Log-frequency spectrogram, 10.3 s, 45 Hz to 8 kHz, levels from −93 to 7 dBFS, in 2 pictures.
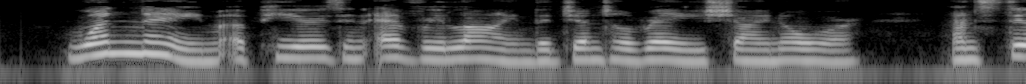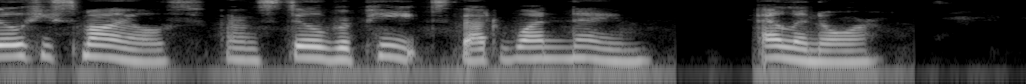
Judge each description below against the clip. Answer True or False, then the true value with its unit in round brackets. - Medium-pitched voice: False (205 Hz)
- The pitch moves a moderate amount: True (3.3 semitones)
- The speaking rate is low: True (130 wpm)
